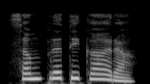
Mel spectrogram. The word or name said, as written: ಸಂಪ್ರತಿಕಾರ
